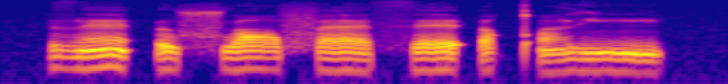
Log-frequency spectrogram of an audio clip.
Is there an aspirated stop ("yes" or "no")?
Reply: no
